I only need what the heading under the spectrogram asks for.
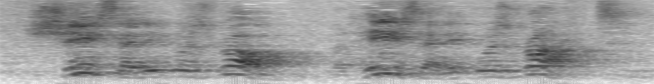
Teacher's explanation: Contrast of pronouns, _she_ and _he_ and contrast of _right_ and _wrong_.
